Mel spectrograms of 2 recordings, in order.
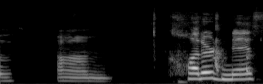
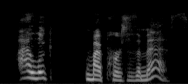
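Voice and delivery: plain

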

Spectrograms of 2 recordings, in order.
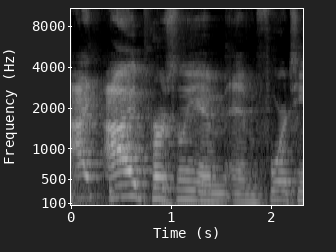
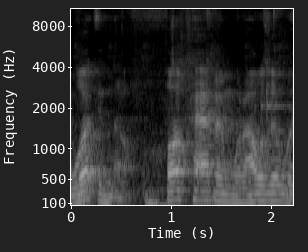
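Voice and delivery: ordinary delivery

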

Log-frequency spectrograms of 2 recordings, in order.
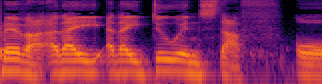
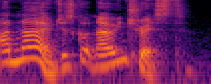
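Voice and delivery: quite nonchalant, pitched high. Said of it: "quite nonchalantly".

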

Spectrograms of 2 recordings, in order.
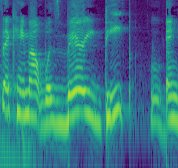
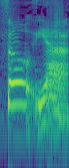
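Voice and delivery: high, nervous laughing through the words; 7 semitones higher than usual. Finishing a story about a recording, while laughing nervously. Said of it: "are you nervously laughing".

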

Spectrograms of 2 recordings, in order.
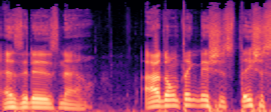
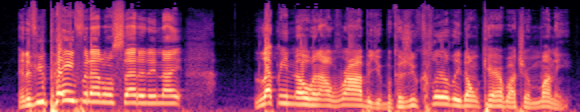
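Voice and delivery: fired-up, heated, worked-up rant, pitched up; 6 semitones higher, 4 dB louder than usual. Speaker ranting, getting heated. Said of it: "I'm getting heated now".

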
